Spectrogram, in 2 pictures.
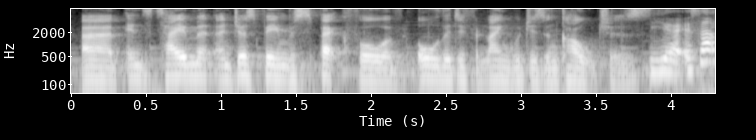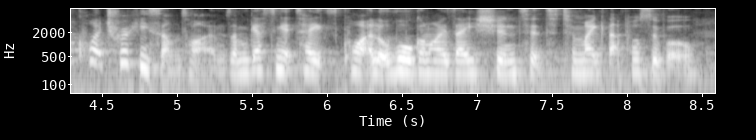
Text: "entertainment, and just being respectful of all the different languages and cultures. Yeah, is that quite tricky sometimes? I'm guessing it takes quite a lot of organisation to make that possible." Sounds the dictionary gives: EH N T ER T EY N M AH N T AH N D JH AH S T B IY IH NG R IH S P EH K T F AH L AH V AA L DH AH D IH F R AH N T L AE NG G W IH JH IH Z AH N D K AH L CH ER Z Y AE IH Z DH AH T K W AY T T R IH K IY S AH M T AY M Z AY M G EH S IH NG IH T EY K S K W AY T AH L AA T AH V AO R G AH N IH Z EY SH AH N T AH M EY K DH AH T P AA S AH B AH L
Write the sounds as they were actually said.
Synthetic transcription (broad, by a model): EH N T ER T EY N M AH N T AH N JH AH S B IY IH NG R IH S P EH K T F AH L AH V AA L DH AH D IH F R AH N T L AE NG G W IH JH IH Z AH N K AH L CH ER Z Y AE IH Z DH AH T K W AY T T R IH K IY S AH M T AY M Z AY M G EH S IH NG IH T EY K S K W AY T AH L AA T AH V AO G AH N IH Z EY SH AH N T AH M EY K DH AH T P AA S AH B AH L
